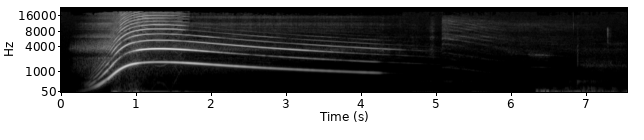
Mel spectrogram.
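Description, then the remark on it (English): A siren whistle swoops sharply upward into a loud, piercing wail, then slowly slides back down and fades out over a few seconds, followed by faint rustling. “Do you have any idea how much fun a siren whistle is?”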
